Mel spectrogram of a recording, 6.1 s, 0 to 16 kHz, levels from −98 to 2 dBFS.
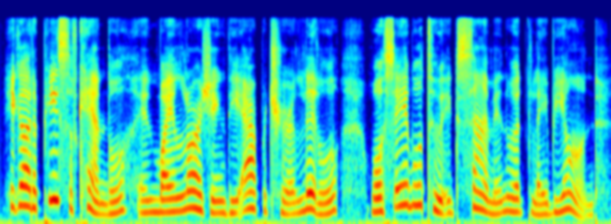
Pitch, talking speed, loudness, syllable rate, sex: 225 Hz, 195 wpm, -17 LUFS, 5.8 syllables/s, female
